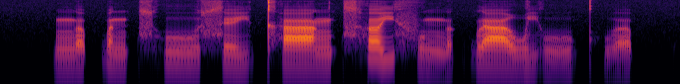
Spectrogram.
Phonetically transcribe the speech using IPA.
ŋ ɐ˨˥ p̚ ɐ˨˧ n t͡sʰ uː˧ s e˨˧ j kʰ aː˨˧ ŋ t͡sʰ ɐ˥ j f ʊ˨˩ ŋ ɐ˧ k̚ l aː˧ w j uː˨˥ kʷʰ ɐ˨˥ p̚

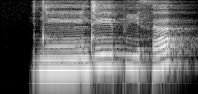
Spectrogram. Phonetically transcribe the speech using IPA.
d ẽː d eː p i θ ɐ

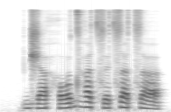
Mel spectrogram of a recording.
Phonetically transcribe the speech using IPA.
d͡ʒ a h ɔ dʱ a t͡s ə t͡s a t͡s a

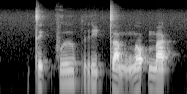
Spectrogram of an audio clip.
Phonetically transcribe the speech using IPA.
t e˦˥ k̚ f ɯː˥˩ p r i˥˩ ʔ t a˨˩ m n ɔ˥˩ ʔ m a˦˥ k̚

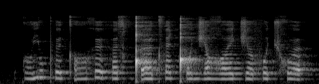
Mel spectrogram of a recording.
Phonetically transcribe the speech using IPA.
k ɔ̤ j u pʰ ø tʼ ɔ̤ x ø h œ s ǃʼ œ tʰ ɛ ǃʼ o d͡ʒ ɛ ʁʷ e t͡ʃ ə f o t͡ʃ χʷ œ

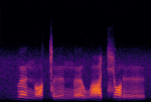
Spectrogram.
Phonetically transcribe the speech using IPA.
b œ˦˨ n ɔ˩˧˩ ǀ ø˩˧˩ ŋ œ˩˧˩ w ɑ˩˧˩ t͡ɕ ɔ˦˨ ɾ ø˩˧˩

